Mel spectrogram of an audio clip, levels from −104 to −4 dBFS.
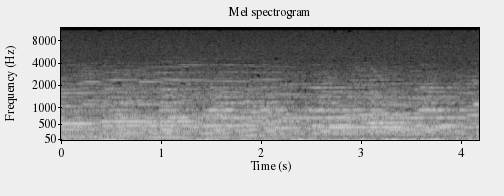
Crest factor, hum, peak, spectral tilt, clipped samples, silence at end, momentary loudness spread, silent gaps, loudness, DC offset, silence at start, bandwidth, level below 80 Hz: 14 dB; none; -16 dBFS; -7.5 dB/octave; under 0.1%; 0 s; 3 LU; none; -30 LUFS; under 0.1%; 0 s; 11 kHz; -40 dBFS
